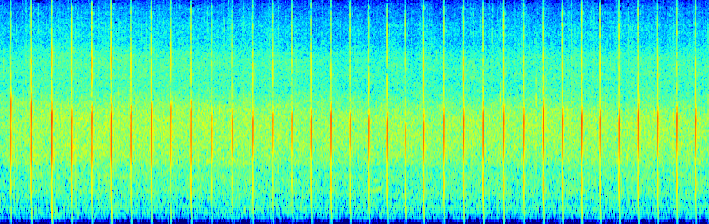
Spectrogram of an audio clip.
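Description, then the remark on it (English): Steady, evenly paced hand clapping for an honoree at a college awards ceremony, about three or four sharp claps per second, continuing for around nine seconds with no voices over it. “Let us give him a round of applause.”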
